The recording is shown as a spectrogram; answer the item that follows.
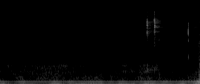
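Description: A few faint computer mouse clicks near the end, as an instrument is double-clicked to load it, over a steady low hum.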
